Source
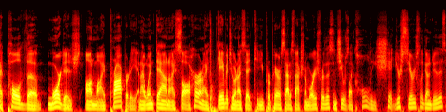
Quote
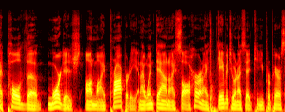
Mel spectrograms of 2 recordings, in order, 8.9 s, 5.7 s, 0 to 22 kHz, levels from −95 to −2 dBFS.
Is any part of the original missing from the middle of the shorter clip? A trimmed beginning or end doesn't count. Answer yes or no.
no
